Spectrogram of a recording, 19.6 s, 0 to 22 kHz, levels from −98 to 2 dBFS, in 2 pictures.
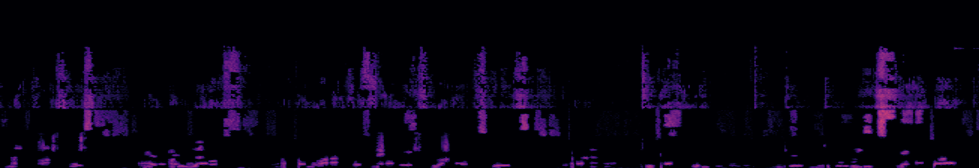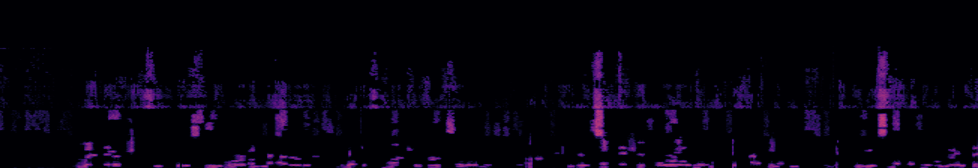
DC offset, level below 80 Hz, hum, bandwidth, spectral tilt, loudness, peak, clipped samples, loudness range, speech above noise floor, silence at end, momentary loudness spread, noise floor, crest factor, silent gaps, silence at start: under 0.1%; -88 dBFS; none; 15.5 kHz; -1.5 dB/octave; -52 LUFS; -26 dBFS; under 0.1%; 8 LU; 21 dB; 0 s; 21 LU; -75 dBFS; 30 dB; 2.60-2.66 s, 4.68-4.72 s, 7.11-7.16 s, 11.51-11.56 s, 17.64-17.68 s, 17.79-17.84 s; 0.05 s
